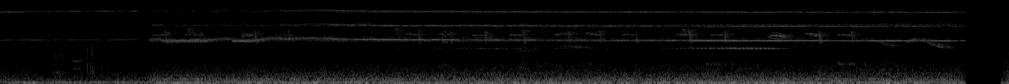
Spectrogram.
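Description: Tropical rainforest insects calling: several steady high-pitched drones and trills, one of them pulsing a few times a second, with a bird's wavering whistle now and then. The chorus grows louder after about a second and a half and cuts off just before the end.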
